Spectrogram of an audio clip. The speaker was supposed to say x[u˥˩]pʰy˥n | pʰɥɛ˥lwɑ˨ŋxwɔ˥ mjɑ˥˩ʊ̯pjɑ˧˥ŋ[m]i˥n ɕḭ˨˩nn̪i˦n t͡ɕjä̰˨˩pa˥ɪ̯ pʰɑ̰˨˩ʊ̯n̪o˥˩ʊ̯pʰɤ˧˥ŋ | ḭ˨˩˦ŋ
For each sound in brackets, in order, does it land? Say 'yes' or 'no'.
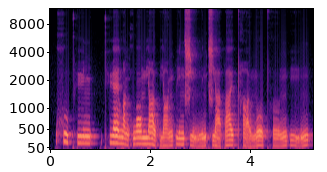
yes, no

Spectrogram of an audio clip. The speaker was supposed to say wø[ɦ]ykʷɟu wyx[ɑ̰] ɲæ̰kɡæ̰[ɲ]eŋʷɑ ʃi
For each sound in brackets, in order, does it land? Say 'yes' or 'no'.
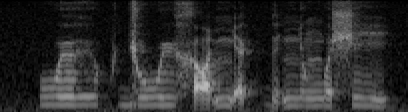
yes, yes, yes

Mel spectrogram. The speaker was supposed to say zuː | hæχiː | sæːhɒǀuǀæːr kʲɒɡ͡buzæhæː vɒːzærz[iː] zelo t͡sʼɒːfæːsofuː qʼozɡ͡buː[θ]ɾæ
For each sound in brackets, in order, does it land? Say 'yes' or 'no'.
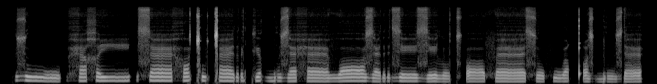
no, no

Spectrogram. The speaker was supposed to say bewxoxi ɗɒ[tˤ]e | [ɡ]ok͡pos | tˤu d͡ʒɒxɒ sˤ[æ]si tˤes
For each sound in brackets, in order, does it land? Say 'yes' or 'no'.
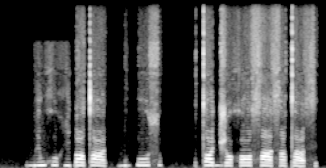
yes, no, yes

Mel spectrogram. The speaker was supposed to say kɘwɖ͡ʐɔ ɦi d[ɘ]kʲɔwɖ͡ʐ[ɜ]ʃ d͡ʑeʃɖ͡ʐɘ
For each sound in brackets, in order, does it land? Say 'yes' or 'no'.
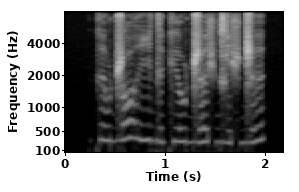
yes, yes

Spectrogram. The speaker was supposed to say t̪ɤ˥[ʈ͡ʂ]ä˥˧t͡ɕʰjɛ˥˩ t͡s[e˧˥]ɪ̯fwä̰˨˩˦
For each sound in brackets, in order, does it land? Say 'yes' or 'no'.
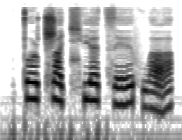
yes, yes

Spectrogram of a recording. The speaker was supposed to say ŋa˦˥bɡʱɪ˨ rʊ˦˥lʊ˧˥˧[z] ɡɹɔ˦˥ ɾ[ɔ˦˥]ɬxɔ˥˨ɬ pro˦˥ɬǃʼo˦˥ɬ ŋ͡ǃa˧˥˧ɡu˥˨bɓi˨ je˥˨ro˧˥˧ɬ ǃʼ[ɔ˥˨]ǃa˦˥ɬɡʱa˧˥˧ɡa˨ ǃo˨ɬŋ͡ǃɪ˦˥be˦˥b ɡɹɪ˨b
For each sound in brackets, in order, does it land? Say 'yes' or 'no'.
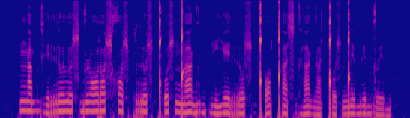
no, yes, yes

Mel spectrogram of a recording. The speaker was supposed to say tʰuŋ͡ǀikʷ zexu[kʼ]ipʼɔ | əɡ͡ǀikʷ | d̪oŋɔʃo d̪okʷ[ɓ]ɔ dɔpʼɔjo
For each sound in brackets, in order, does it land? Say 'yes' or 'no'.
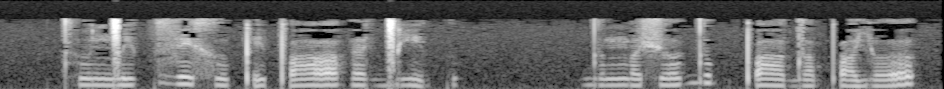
no, no

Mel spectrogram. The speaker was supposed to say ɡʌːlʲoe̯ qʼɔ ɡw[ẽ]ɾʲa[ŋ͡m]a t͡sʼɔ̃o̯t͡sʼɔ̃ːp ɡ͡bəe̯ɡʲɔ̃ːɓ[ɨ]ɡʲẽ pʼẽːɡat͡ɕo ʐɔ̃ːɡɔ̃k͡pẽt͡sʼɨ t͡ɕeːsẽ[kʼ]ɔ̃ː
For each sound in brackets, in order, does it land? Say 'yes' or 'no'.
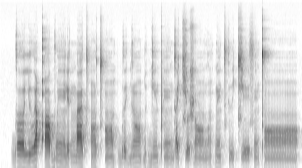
no, yes, yes, yes

